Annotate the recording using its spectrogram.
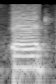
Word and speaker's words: Arik: It's Eric, A-R-I-K, Bjorn, B-J-O-R-N, A-R-I-K.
